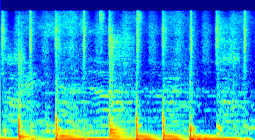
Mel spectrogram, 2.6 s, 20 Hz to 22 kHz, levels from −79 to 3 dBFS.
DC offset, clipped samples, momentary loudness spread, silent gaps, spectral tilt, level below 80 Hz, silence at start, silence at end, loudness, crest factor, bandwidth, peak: 0.6%; under 0.1%; 3 LU; none; -5 dB/octave; -16 dBFS; 0 s; 0 s; -18 LUFS; 14 dB; 16.5 kHz; 0 dBFS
